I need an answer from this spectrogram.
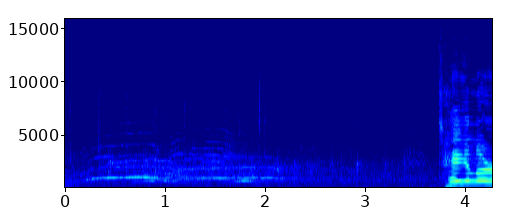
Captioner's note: crowd cheering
